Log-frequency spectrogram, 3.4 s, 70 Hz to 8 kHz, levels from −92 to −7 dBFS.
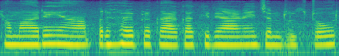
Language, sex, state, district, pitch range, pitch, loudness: Hindi, female, Haryana, Rohtak, 185-195 Hz, 185 Hz, -15 LUFS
